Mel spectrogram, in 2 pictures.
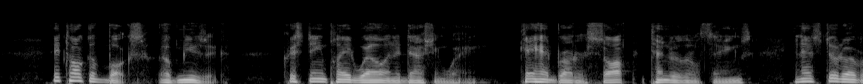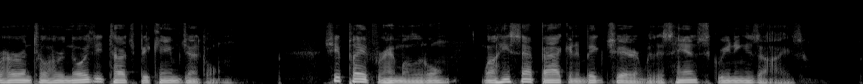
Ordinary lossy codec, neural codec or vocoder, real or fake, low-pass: Opus, 32 kbps; none; real; 7.2 kHz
